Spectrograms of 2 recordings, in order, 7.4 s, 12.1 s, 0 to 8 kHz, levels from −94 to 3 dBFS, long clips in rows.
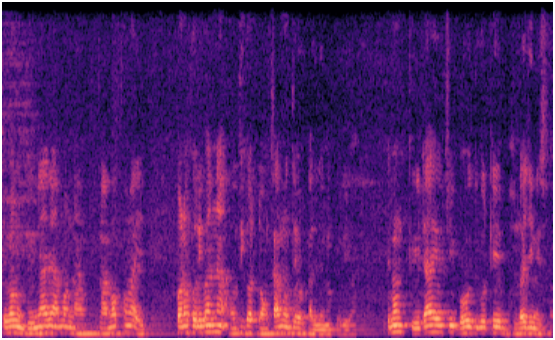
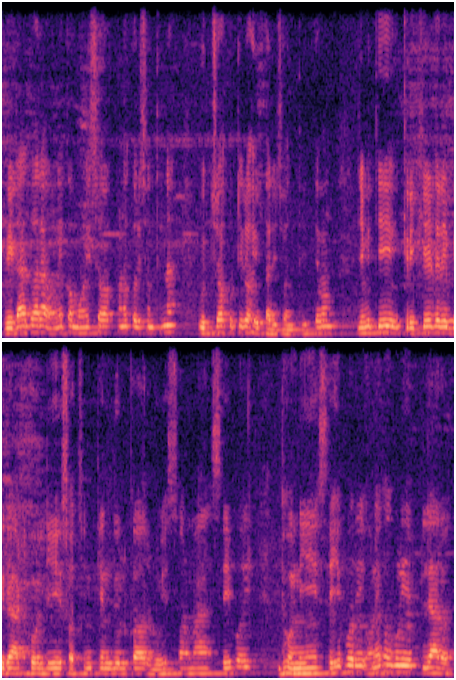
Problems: background sounds at intervals, background conversations at intervals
